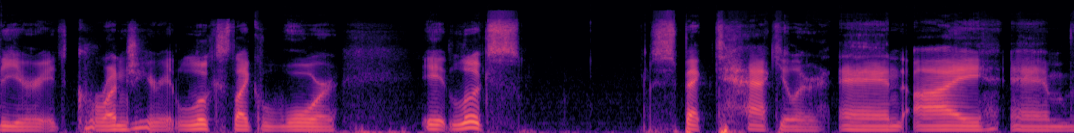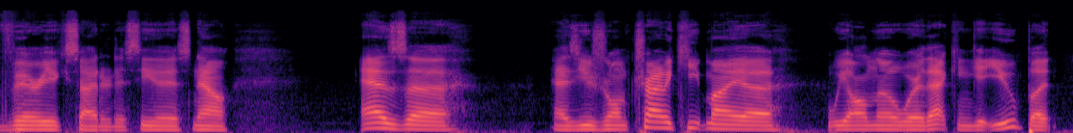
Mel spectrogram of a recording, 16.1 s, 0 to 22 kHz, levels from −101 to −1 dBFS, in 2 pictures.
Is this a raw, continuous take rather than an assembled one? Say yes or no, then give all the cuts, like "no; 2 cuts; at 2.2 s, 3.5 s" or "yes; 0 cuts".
no; 1 cut; at 14.3 s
